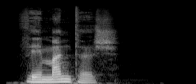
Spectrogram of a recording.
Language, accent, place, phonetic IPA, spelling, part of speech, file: German, Germany, Berlin, [zeˈmantɪʃ], semantisch, adjective / adverb, De-semantisch.ogg
- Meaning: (adjective) semantic; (adverb) semantically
